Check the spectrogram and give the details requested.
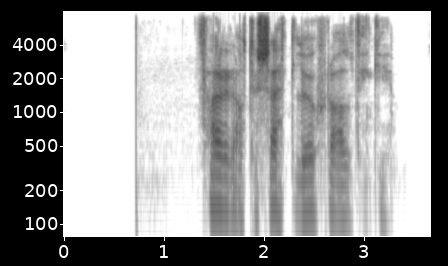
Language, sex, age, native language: Icelandic, male, 40-49, Icelandic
